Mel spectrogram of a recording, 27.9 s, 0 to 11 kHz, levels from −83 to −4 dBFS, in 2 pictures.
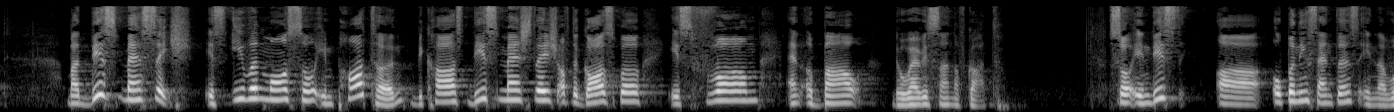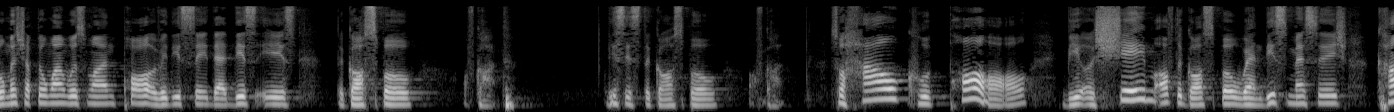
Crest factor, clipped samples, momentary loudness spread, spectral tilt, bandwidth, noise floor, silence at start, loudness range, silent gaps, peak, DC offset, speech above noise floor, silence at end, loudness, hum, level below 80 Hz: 20 dB; under 0.1%; 13 LU; -4.5 dB/octave; 9.6 kHz; -76 dBFS; 0.7 s; 8 LU; none; -8 dBFS; under 0.1%; 50 dB; 0 s; -27 LUFS; none; -72 dBFS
